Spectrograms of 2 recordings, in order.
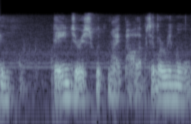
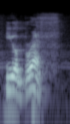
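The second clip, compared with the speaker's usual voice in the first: ordinary delivery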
